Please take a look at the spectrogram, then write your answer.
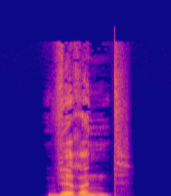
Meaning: present participle of wirren
- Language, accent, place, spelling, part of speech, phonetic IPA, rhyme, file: German, Germany, Berlin, wirrend, verb, [ˈvɪʁənt], -ɪʁənt, De-wirrend.ogg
